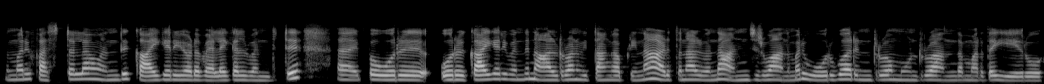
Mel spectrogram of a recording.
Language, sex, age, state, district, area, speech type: Tamil, female, 18-30, Tamil Nadu, Erode, rural, spontaneous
